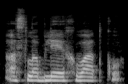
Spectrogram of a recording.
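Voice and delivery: usual speaking voice

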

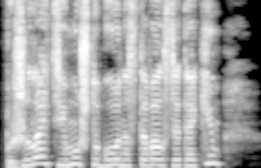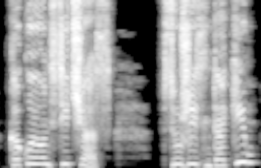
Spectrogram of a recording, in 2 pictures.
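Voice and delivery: high, bright call while hurrying away; high call while leaving. A narrator's reading. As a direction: call it back over your shoulder as you leave. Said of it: "И уже на ходу выкрикнула".

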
